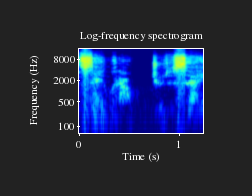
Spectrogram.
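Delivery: hushed whisper from off to the side. Retelling words heard in the background of a live: imitating a whisper. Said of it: "whispering in the background saying".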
